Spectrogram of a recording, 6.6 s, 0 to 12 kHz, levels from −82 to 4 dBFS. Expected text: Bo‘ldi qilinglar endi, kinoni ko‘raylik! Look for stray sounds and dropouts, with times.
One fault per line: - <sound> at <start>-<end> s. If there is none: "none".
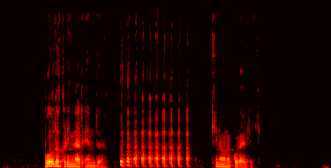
- laugh at 2.4-3.9 s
